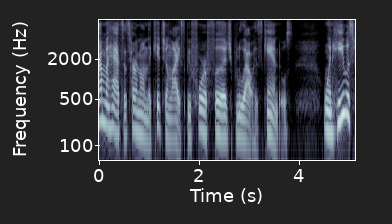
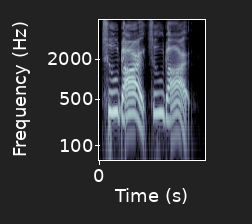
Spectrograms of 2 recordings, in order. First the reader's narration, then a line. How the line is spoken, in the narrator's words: Sam cried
